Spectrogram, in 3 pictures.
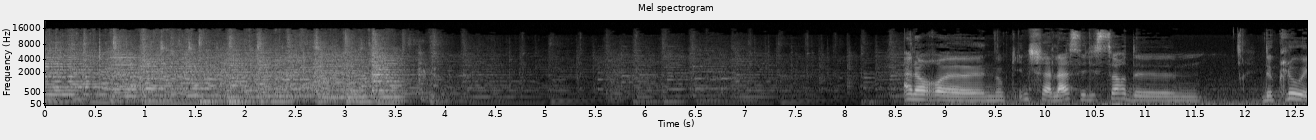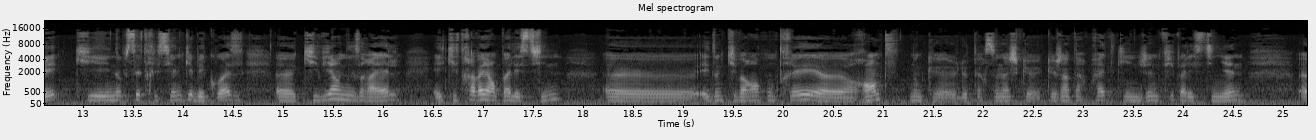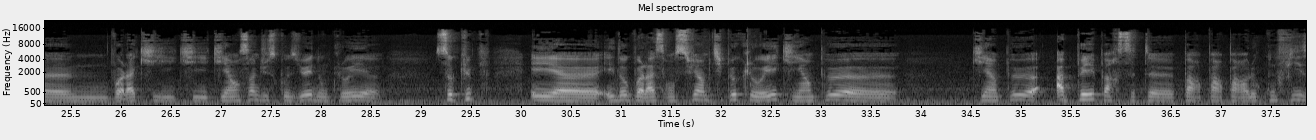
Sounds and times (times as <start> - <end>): Music: 0.0 - 9.2
Speech: 8.6 - 24.6, 25.2 - 28.6, 29.2 - 33.8, 34.6 - 37.8.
